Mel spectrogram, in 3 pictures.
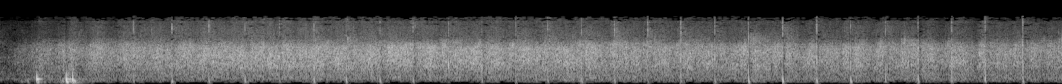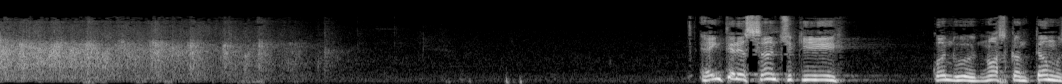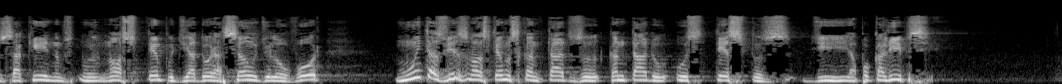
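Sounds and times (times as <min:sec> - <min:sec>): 
large audience applauding: 0:00.0 - 0:14.3
speech: 0:17.7 - 0:19.1, 0:20.0 - 0:30.6.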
